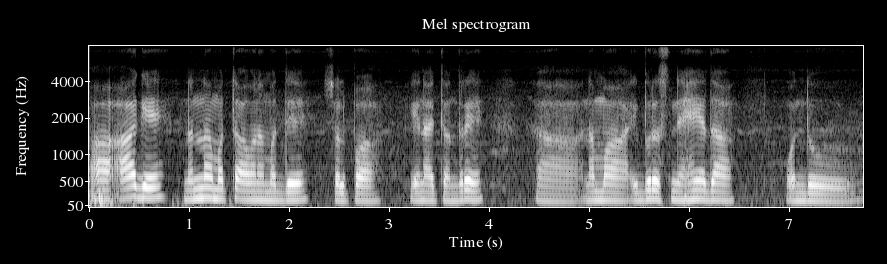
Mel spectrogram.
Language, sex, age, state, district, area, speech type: Kannada, male, 18-30, Karnataka, Koppal, rural, spontaneous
